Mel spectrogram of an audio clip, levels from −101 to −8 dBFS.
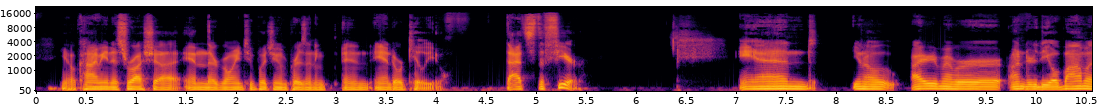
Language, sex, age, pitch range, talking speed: English, male, 30-49, 90-110 Hz, 165 wpm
